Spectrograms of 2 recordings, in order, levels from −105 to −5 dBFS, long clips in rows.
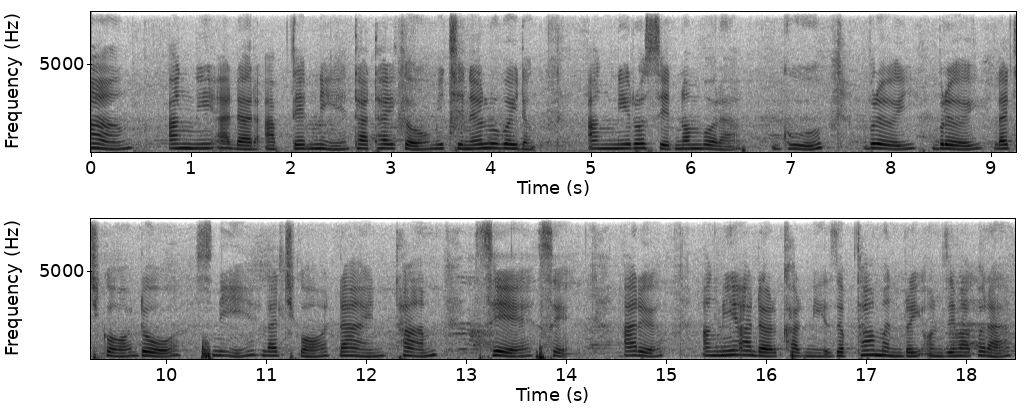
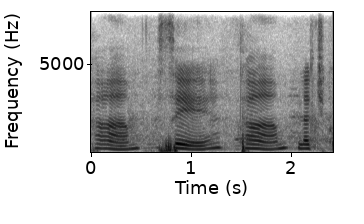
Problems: constant background noise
